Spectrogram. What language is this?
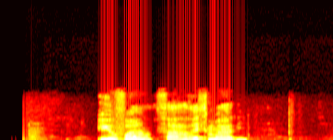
Kabyle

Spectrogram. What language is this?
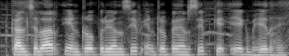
Magahi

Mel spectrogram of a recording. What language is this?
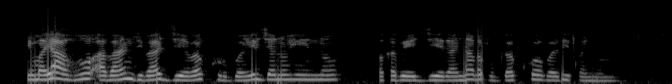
Kinyarwanda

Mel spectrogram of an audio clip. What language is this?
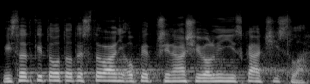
Czech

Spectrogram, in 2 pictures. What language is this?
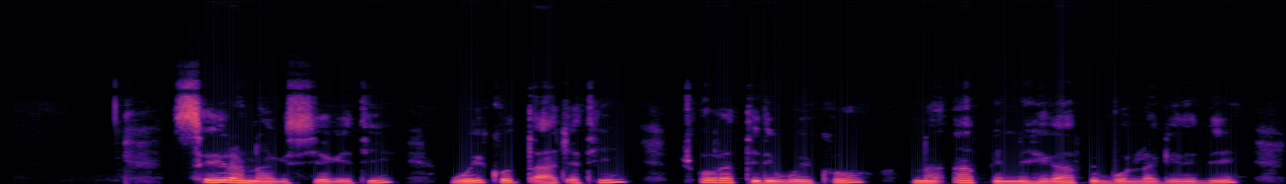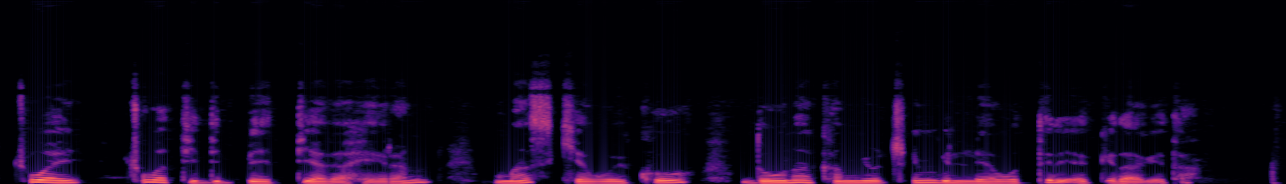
Wolaytta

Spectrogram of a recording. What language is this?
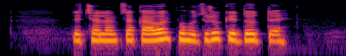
Pashto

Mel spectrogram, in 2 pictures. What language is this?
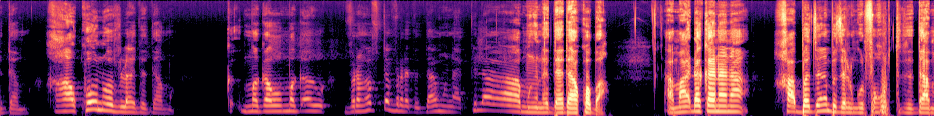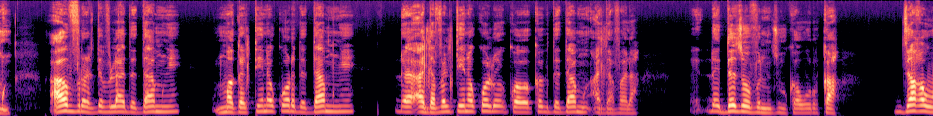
Lamang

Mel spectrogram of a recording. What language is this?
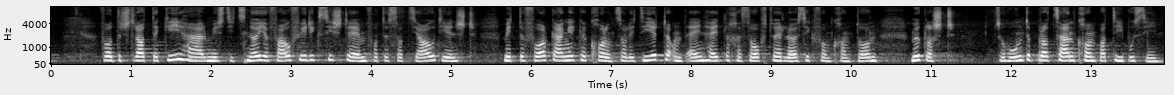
Swiss German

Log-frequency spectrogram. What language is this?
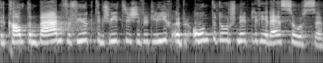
Swiss German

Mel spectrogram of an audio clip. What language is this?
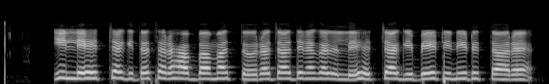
Kannada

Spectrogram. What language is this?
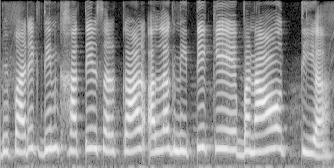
Bhojpuri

